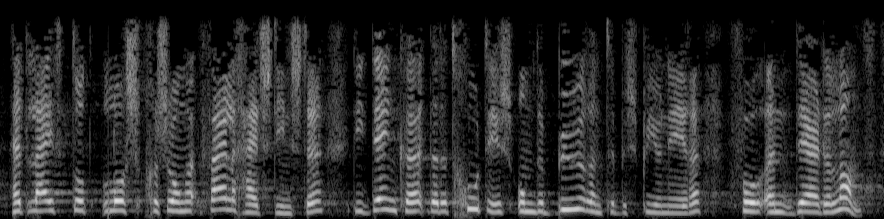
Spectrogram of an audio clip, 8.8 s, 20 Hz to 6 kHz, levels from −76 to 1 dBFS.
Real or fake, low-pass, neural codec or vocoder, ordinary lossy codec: real; 5.4 kHz; none; none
